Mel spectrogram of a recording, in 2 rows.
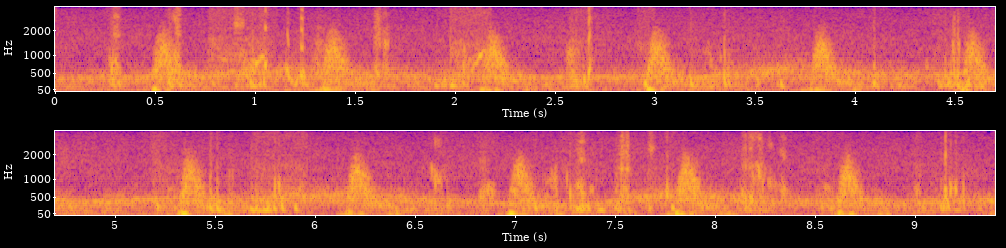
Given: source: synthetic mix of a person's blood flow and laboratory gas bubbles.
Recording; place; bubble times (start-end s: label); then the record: Doppler ultrasound of blood flow; subclavian vein
0.24-0.36 s: bubbles
0.54-0.66 s: bubbles
0.76-1.44 s: bubbles
1.58-1.69 s: bubbles
1.89-2.19 s: bubbles
2.54-2.71 s: bubbles
2.91-3.00 s: bubbles
3.17-3.40 s: bubbles
3.50-3.54 s: bubbles
3.58-3.68 s: bubbles
4.07-4.13 s: bubbles
4.34-4.67 s: bubbles
5.18-5.34 s: bubbles
5.44-5.96 s: bubbles
6.34-6.41 s: bubbles
6.56-6.70 s: bubbles
6.81-6.91 s: bubbles
7.01-7.62 s: bubbles
7.66-7.88 s: bubbles
8.12-8.37 s: bubbles
8.50-8.62 s: bubbles
8.99-9.36 s: bubbles
From the record:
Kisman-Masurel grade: 242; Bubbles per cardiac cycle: several, 3 to 8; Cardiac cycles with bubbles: 100%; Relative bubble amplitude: moderate (0.250 to 0.450); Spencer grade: 3 (all of the cardiac periods contain showers or single bubble signals, but not dominating or overriding the cardiac motion signals); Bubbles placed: anywhere in the cardiac cycle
